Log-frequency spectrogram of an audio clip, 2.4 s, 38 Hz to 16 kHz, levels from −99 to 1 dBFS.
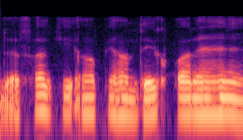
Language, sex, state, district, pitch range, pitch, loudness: Hindi, male, Chhattisgarh, Kabirdham, 115-125 Hz, 120 Hz, -15 LUFS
